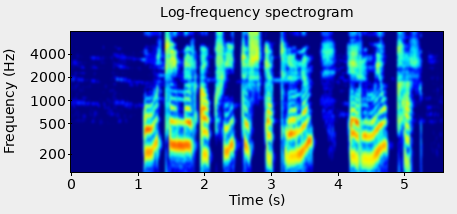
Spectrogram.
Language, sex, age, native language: Icelandic, female, 40-49, Icelandic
